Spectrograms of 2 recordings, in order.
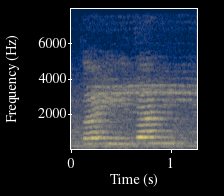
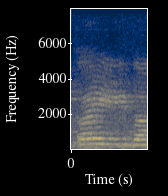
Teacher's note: آگے آیت قیدا، یا ساکن سے پہلے زبر ہے اس لیے یا لین ہوگا، یا لین کو نرم آواز کے ساتھ جلدی پڑھے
